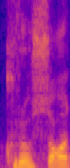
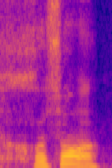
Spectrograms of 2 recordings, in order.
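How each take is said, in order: First: It is said with an English pronunciation. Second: It is said with a French pronunciation. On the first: The speaker calls it wrong. "It's not croissant" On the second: The speaker calls it right. "French people have a problem. ... it's croissant"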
